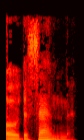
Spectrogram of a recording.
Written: hauts de seine

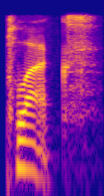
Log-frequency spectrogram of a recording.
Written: plex

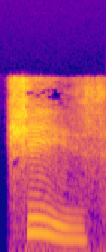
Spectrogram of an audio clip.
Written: she's

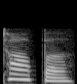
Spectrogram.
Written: tapa

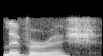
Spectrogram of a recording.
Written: liverish

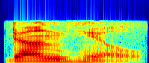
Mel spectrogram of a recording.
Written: dunghill

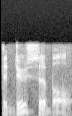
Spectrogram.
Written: deducible

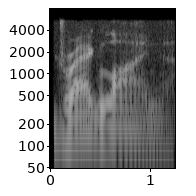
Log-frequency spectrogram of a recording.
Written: dragline

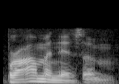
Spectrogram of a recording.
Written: Brahmanism

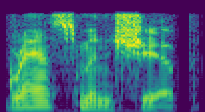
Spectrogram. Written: grantsmanship

